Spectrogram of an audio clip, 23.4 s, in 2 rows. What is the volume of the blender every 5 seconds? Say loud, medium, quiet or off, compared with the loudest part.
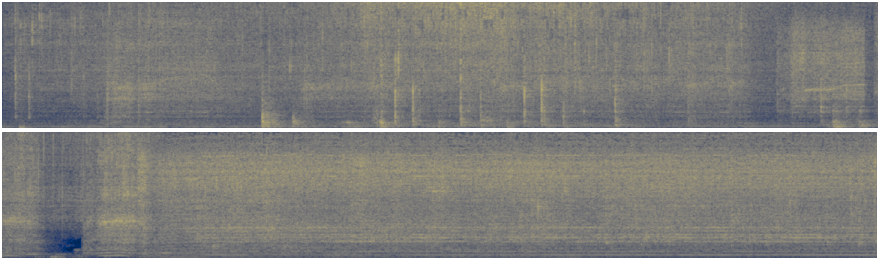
medium, medium, loud, loud, loud.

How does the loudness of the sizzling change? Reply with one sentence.
The loudness of the sizzling goes down.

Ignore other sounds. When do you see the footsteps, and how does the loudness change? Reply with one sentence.
The footsteps can't be heard in this clip.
